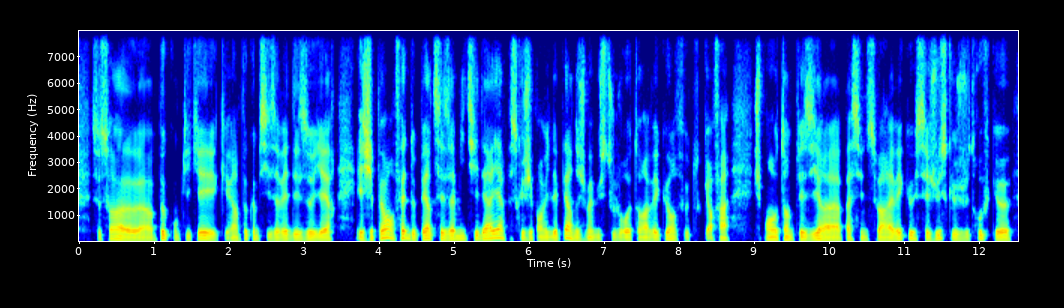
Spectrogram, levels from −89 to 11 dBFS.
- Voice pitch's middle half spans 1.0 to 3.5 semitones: No, average, 4.5 semitones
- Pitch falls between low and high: No, very low, 95 Hz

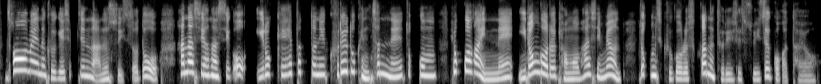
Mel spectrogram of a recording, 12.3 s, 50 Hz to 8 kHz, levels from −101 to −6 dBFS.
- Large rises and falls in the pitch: Yes, wide, 8.9 semitones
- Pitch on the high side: Yes, very high, 260 Hz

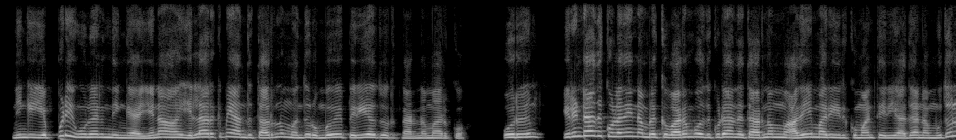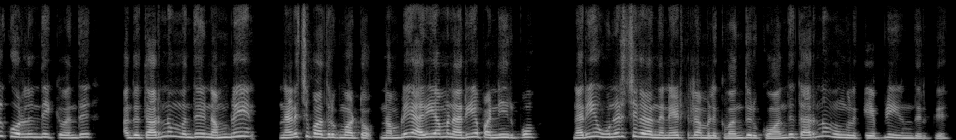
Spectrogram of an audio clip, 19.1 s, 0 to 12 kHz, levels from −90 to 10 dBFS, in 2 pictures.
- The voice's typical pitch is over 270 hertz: No, high, 240 Hz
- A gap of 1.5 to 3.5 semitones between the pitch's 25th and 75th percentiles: No, average, 4.1 semitones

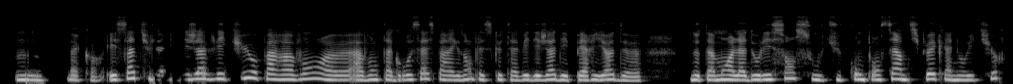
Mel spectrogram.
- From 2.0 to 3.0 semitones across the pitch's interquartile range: Yes, narrow, 2.4 semitones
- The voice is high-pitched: Yes, high, 215 Hz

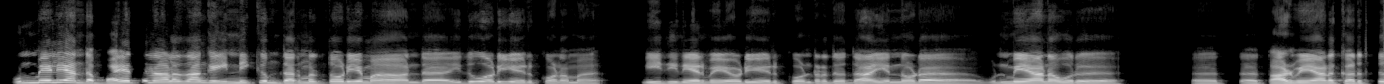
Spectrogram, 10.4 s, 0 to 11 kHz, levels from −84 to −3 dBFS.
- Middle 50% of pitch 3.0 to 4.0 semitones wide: No, average, 5.0 semitones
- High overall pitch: No, medium, 170 Hz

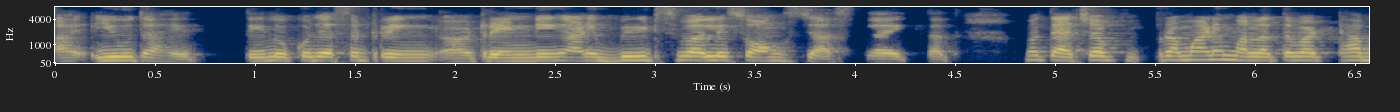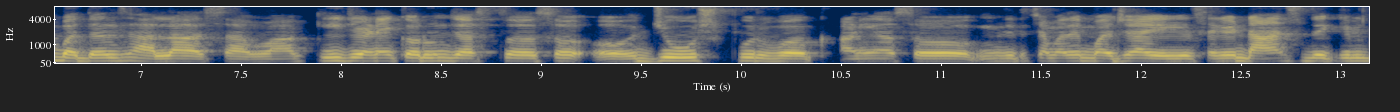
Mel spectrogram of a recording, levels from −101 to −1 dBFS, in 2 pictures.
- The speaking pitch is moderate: Yes, medium, 165 Hz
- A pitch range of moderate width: Yes, average, 3.8 semitones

